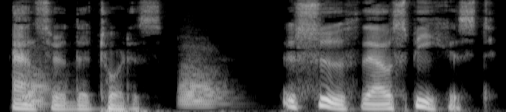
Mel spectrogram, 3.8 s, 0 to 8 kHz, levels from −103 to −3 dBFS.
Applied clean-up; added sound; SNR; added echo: neural mask model DeepFilterNet 3.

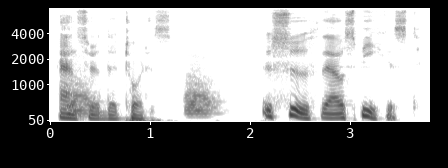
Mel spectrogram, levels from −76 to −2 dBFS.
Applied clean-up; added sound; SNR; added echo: classical method Wiener filter.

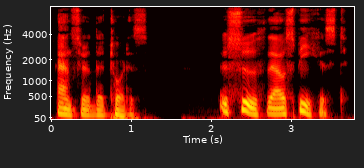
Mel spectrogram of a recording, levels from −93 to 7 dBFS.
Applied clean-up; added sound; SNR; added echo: neural mask model Resemble Enhance denoiser.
